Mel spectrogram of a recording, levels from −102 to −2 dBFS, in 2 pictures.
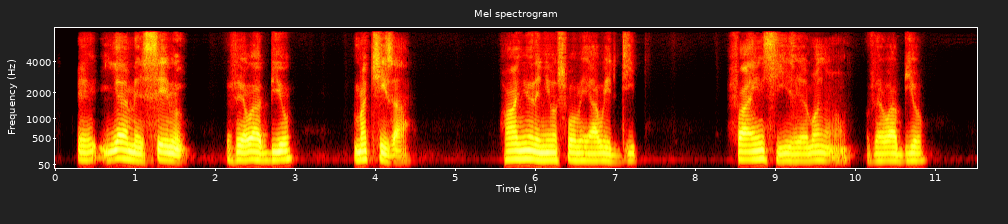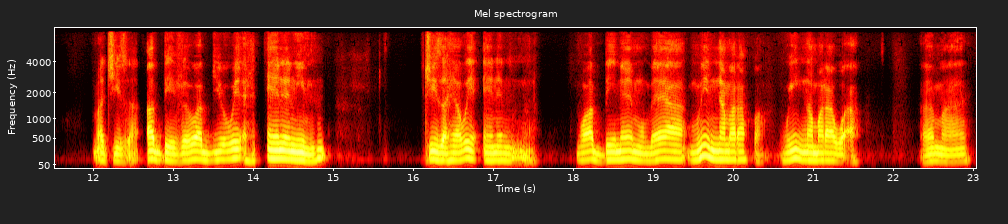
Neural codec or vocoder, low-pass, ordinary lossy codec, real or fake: codec, 16 kHz, 1.1 kbps, Voila-Tokenizer; none; none; fake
